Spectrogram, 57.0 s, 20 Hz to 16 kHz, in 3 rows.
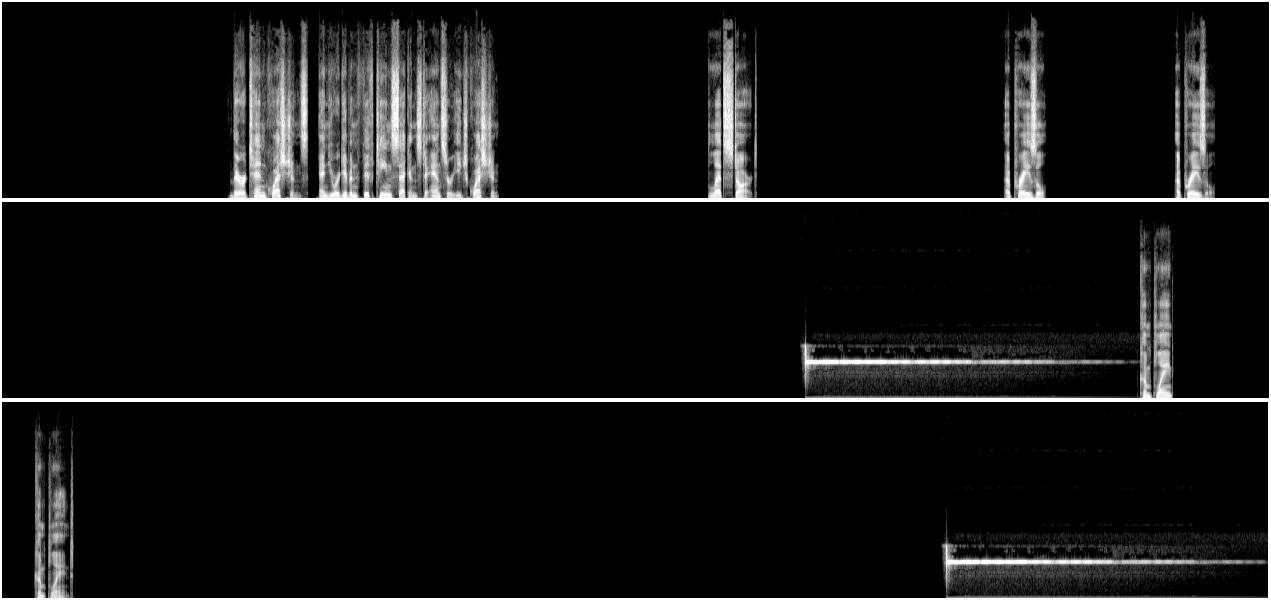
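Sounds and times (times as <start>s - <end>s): bell-like ding: 31.0s - 35.7s, 52.2s - 57.0s.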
